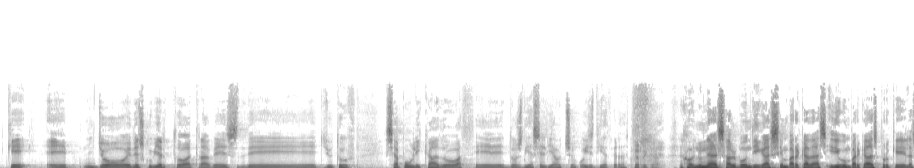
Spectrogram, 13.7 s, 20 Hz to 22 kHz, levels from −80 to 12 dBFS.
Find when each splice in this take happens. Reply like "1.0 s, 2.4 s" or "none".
9.4 s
